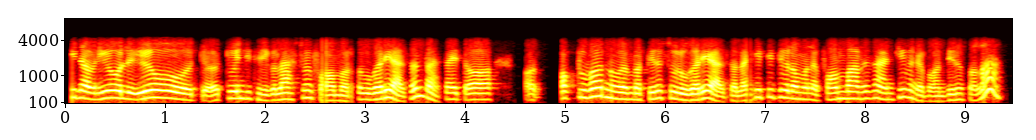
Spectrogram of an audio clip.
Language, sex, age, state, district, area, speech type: Nepali, female, 60+, West Bengal, Kalimpong, rural, conversation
